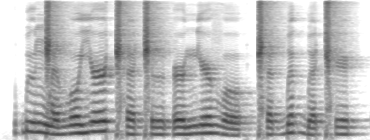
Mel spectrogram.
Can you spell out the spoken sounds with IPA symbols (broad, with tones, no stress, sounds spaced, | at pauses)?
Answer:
ɓ ɯ˧ ŋ͡ǁ ə˨ v o˧ j ə˞˦ ǁʰ ə˨ ǁ ɯ˨ ʔ ə˞˨ mʲ ə˞˧ v o˨ | ǁʰ ə˨ ɡ͡b ə˦ ɡ͡b ə˨ ǁʰ ʏ˧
